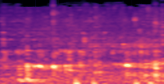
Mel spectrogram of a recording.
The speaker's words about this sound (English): Pouring yeah, fizzy water yeah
